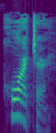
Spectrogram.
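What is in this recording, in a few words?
"quarter", American English; AmericanBritish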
